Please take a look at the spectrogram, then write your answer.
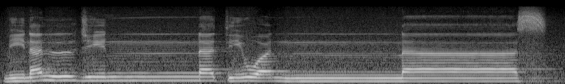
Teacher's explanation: Suara dengung yang keluar dari rongga hidung. Itu dipanjangkan durasinya.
